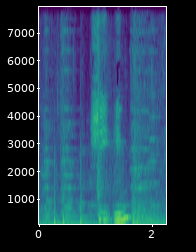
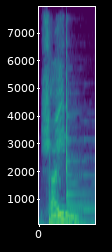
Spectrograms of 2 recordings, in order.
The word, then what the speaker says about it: SHEIN: Pero ang sabi, ang dati, yung pagkaka-pronounce ko sa kanya dati, Shein. Siyempre, ang mommy vlogger, nag-research how to pronounce Shein. Yung pala, Shine. Shine pala ang tamang pronunciation niya.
